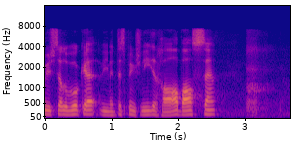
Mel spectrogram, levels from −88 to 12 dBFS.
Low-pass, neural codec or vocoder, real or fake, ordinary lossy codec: 7.2 kHz; codec, 16 kHz, 0.8 kbps, ZipCodec; fake; none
